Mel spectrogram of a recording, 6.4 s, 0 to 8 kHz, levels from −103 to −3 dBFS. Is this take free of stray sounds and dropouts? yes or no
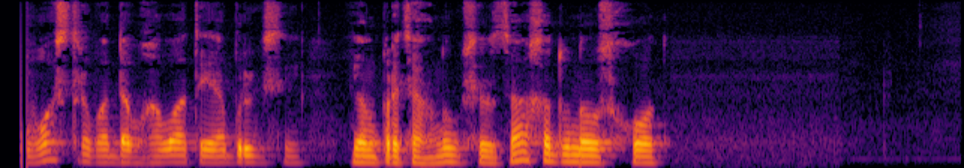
yes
